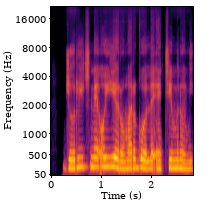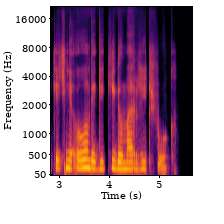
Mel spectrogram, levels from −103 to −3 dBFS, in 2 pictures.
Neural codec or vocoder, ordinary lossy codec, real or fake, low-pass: codec, 44.1 kHz, 2.6 kbps, DAC; none; fake; none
